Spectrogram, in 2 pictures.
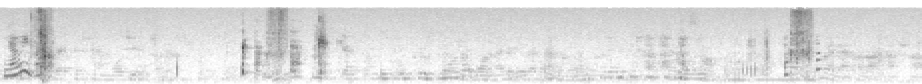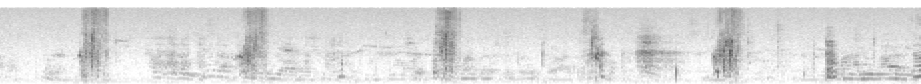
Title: Mischa puppy griffon sneeze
